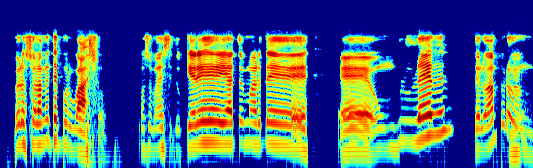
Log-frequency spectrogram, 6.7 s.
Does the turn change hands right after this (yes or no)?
no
